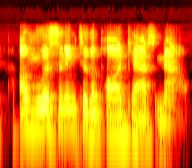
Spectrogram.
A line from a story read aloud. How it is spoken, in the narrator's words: he yells over at us, saying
